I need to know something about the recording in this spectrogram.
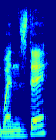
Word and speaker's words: Wednesday: That's why there's an N and that's why there's a D in Wednesday, even though we don't pronounce it.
